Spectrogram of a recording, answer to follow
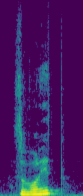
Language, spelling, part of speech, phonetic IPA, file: Czech, zvolit, verb, [ˈzvolɪt], Cs-zvolit.ogg
- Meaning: 1. to choose 2. to elect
